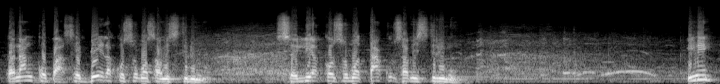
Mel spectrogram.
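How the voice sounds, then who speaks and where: A man preaching a humorous sermon. He acts out the jokes in different voices and turns to shouted scolding of the women in the audience. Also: on the high side, normal speed, pauses often, soft background music. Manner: playful, switches to shouted scolding of the women listeners. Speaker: Islamic preacher.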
